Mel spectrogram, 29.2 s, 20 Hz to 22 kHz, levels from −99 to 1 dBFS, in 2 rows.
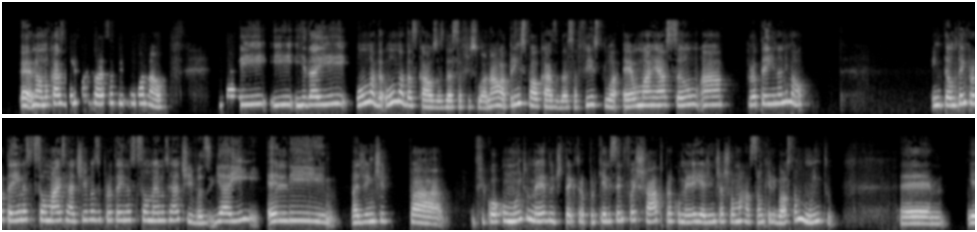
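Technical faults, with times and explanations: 7.51, 14.97, 19.19, 24.93 and 26.41 s: lost packet rebuilt from error correction. Each 20 ms of speech came from the next packet's low-bitrate copy. It leaves no gap, just a rougher, noisier patch.
24.89–24.95 s and 26.39–26.43 s: short concealed packet loss. The decoder stretched the preceding sound across about 40 ms and 17 ms, giving a brief smear before the rebuilt frame.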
